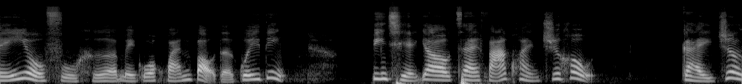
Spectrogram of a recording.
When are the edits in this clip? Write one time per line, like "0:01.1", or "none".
none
